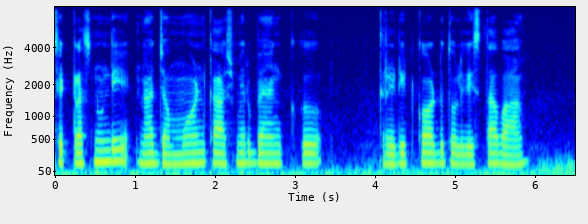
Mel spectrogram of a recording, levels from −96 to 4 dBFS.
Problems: none marked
